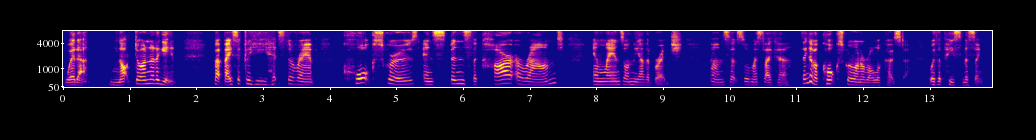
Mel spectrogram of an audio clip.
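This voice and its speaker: Woman host, deep with some vocal fry, rambling casual storyteller. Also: moderate pace, no room sound. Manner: rambling, chatty storytelling with many fillers. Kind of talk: casual chat.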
